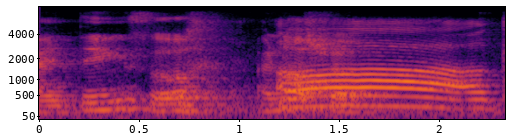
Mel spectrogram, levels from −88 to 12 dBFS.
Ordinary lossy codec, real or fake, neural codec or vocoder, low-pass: none; real; none; 7.2 kHz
